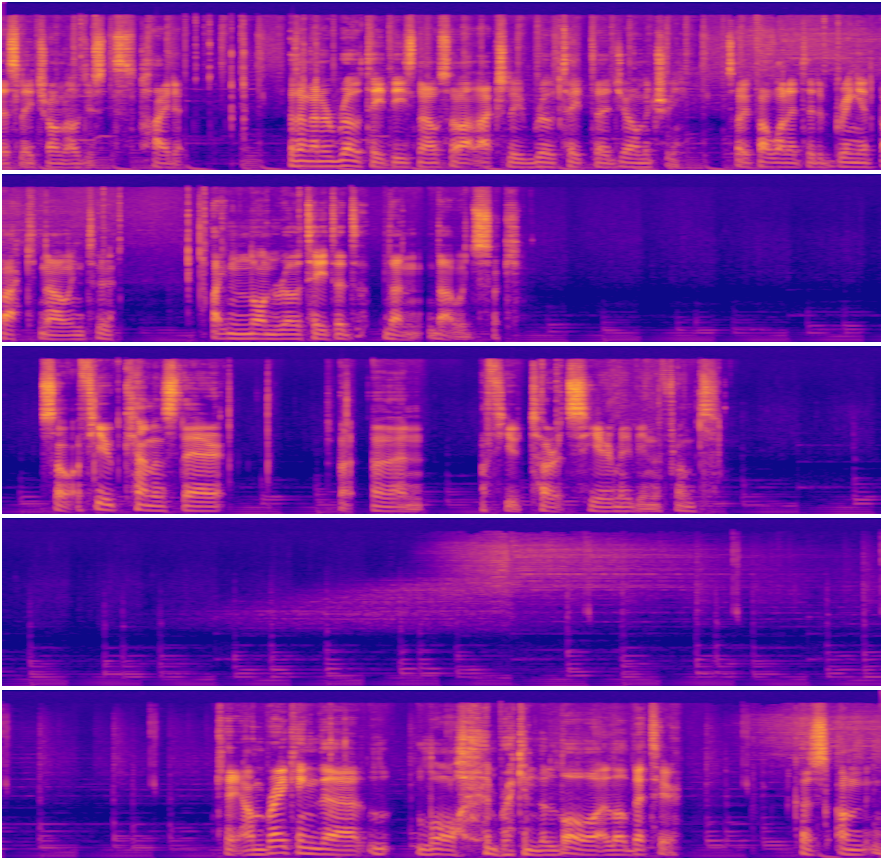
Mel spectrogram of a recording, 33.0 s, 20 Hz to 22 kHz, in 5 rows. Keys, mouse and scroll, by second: 0.5 Tab, 1.5 Tab, 2.1 a, 3.9 r, 6.1 g, 7.7 shift+d, 8.7-11.5 drag, 13.8 shift+middle click, 15.5 shift+d, 18.3 KP_3, 19.9-22.5 drag, 22.8 middle click, 24.5-25.5 drag, 25.7 middle click, 28.7 Tab, 32.1 ctrl+z.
